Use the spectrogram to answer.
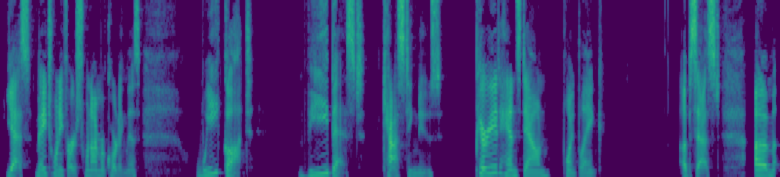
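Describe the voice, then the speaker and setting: A woman in her twenties hosting her own podcast, chatting casually and dramatically with playful asides and mock whispers. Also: mid-range voice. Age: 20s. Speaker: podcast host. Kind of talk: casual solo podcast chat.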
